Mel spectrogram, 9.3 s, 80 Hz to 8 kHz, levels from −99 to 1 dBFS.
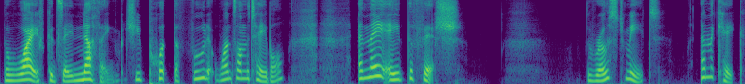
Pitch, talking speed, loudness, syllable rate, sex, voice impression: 230 Hz, 165 wpm, -21 LUFS, 4.9 syllables/s, female, feminine, adult-like, bright, clear, fluent, intellectual, elegant, slightly strict, sharp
